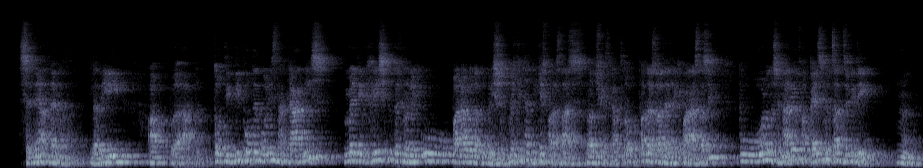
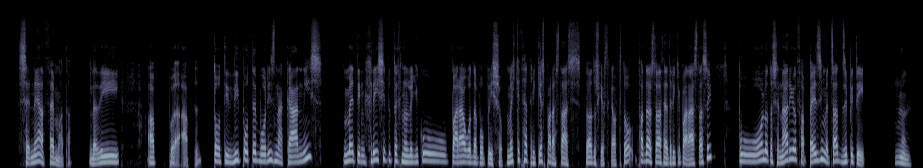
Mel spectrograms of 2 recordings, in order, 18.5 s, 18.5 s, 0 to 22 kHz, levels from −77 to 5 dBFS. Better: second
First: room echo; strong; dies away in 1.3 s // off-mic speech; far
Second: none

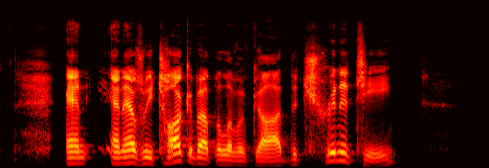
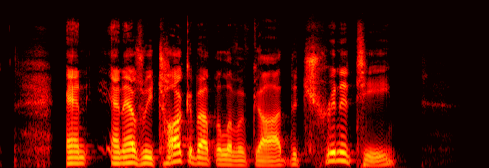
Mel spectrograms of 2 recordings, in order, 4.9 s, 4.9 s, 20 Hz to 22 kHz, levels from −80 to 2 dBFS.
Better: second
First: thin; somewhat; fading below 450 Hz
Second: none

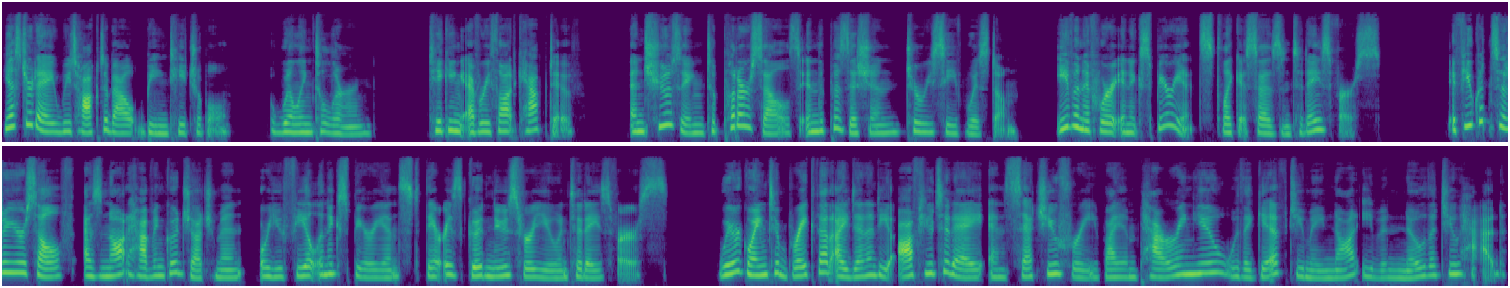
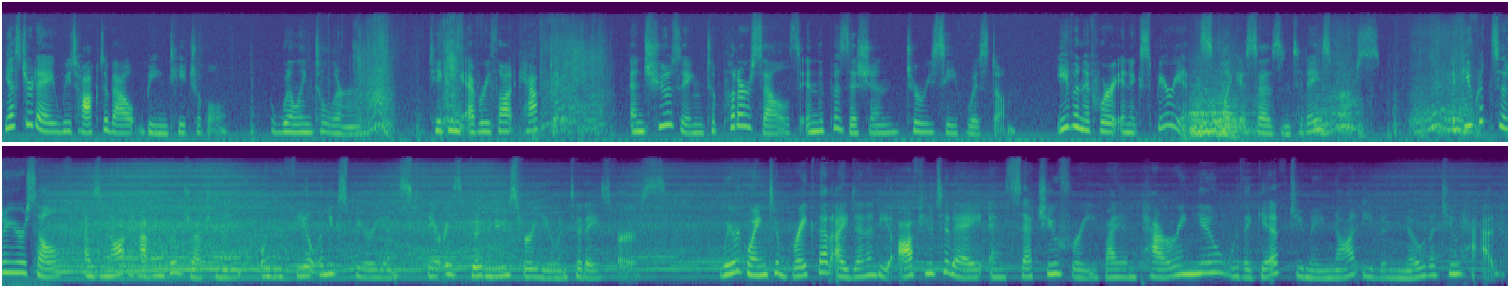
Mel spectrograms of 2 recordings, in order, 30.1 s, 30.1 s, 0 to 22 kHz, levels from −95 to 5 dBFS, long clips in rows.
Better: first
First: none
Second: household noises; loud; throughout; 4 dB below the speech

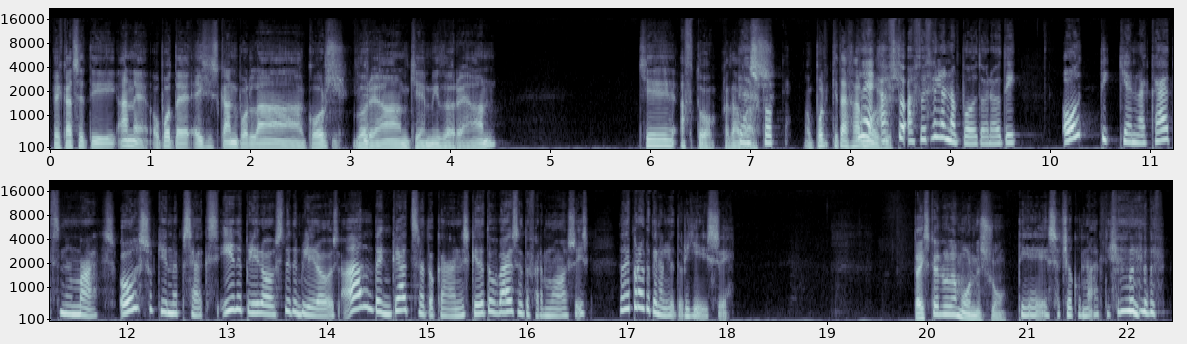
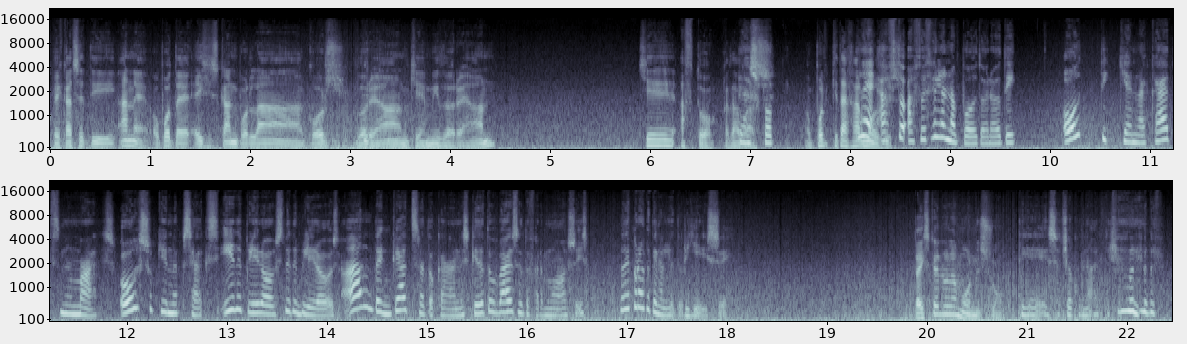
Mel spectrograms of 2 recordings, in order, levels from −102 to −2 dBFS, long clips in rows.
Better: first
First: none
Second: wind noise on the microphone; occasional gusts; 15 dB below the speech

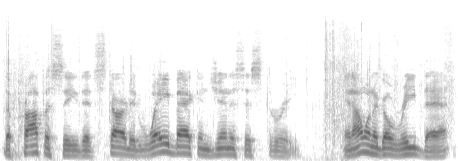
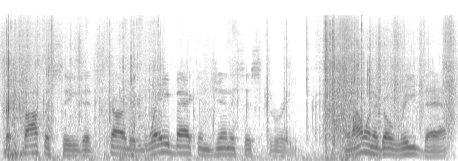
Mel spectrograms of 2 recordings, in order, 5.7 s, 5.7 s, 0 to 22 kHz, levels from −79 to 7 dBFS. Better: first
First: household noises; faint; throughout; 20 dB below the speech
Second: household noises; loud; throughout; 1 dB below the speech

